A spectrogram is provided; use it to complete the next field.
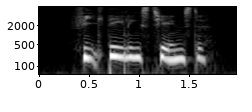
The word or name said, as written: fildelingstjeneste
